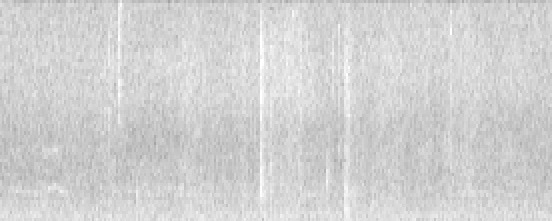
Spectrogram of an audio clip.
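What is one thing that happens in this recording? Footsteps walk across a carpeted floor.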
